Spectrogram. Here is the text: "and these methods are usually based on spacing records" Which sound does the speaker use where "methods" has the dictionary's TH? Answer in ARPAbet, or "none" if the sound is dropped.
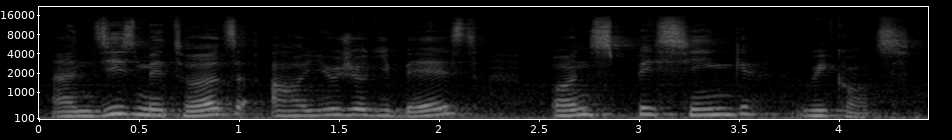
T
